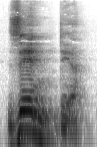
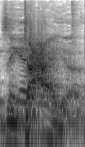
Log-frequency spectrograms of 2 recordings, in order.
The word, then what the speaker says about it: Zendaya: Zendaya? Am I saying it right? Where do you think you put the intonation on that name? – Zendaya. – Zendaya. Yeah, the A. – Zendaya.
